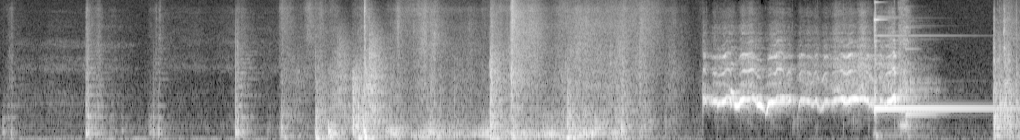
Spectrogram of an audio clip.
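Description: A few dull thumps as an exercise ball is tossed and caught, then several seconds of heavy thudding and scuffling. Near the end, a doorbell rings with a single sustained ding.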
